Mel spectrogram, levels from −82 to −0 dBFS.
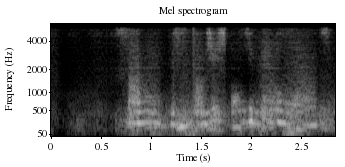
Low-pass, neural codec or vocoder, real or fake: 5.4 kHz; codec, 44.1 kHz, 0.9 kbps, DAC; fake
